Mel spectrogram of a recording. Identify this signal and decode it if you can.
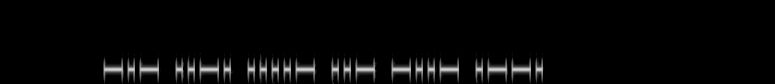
Morse code, heard as a keyed tone, about 20 wpm, 700 Hz. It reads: KF4UXP
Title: USA Call Signs - 6 Characters - Repeated 3x - 20wpm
